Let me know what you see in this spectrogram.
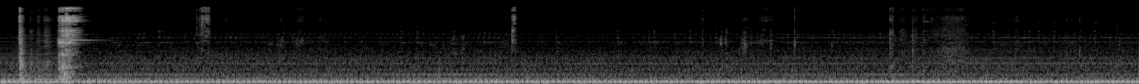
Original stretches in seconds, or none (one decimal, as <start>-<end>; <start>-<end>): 0.7-9.8; 10.3-11.4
